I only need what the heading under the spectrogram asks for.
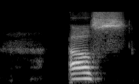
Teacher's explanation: hamza is sharp and short.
